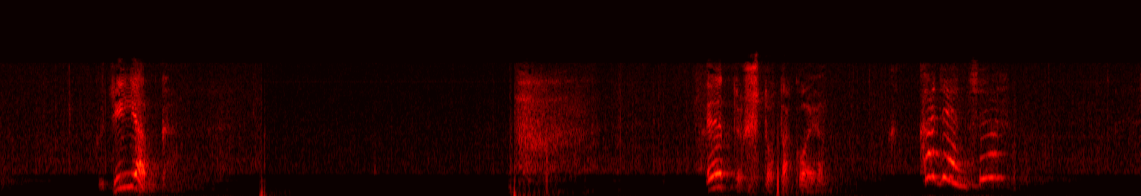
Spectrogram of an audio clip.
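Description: A young boy speaks loudly and urgently.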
